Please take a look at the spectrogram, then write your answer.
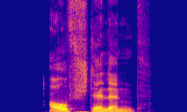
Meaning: present participle of aufstellen
- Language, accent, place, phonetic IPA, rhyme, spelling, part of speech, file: German, Germany, Berlin, [ˈaʊ̯fˌʃtɛlənt], -aʊ̯fʃtɛlənt, aufstellend, verb, De-aufstellend.ogg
